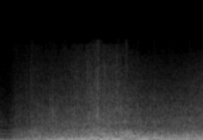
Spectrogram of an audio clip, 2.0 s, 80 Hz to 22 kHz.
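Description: Turismo Nacional Clase 2 race cars' engines running at a steady pitch, fading in at the start.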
